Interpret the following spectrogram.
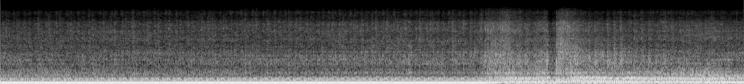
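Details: Roush Mustang 4.6 V8 running on long-tube headers with no exhaust: loud, steady open-header idle, then a clean throttle blip that rises and settles smoothly; healthy idle and revving.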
